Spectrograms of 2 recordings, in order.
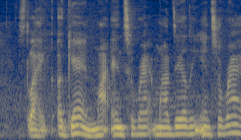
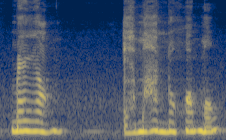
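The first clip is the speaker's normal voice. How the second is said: loud, eager imitation of the man asking; mock loud question; 5 semitones higher, 8 dB louder, slower than usual. Imitating the man in the store, loud and eager. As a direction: call out eagerly like the shy guy. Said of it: "he was there like this".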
